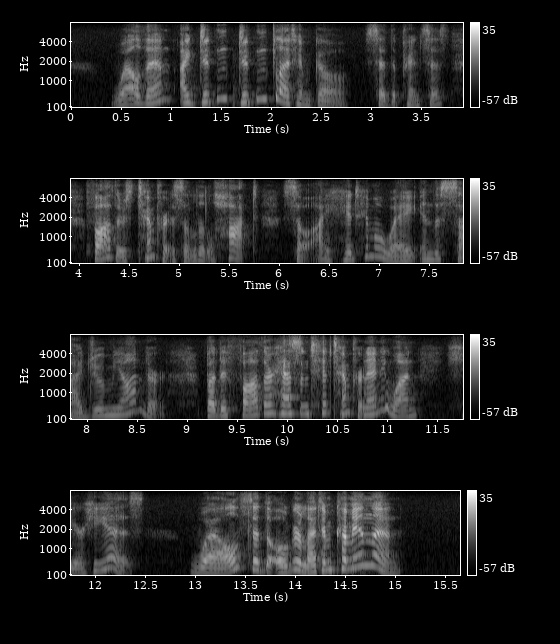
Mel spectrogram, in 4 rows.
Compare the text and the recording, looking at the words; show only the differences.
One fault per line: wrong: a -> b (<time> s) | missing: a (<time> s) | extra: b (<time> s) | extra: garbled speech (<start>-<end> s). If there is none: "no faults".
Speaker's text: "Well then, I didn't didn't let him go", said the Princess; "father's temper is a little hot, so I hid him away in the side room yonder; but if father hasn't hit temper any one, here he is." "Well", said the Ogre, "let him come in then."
no faults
